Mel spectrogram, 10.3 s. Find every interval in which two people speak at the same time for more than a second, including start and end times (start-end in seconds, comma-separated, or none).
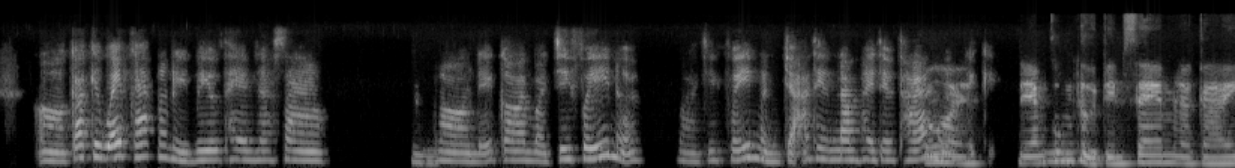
none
